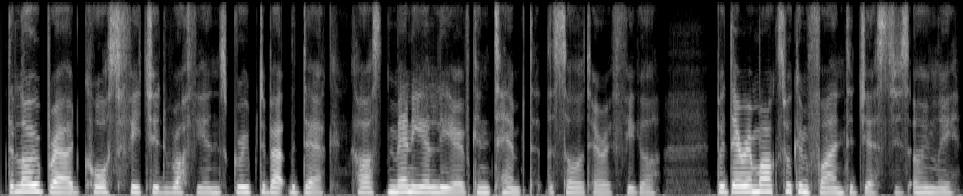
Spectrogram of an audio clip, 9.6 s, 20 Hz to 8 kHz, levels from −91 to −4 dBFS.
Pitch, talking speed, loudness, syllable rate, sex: 205 Hz, 175 wpm, -19 LUFS, 5.7 syllables/s, female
